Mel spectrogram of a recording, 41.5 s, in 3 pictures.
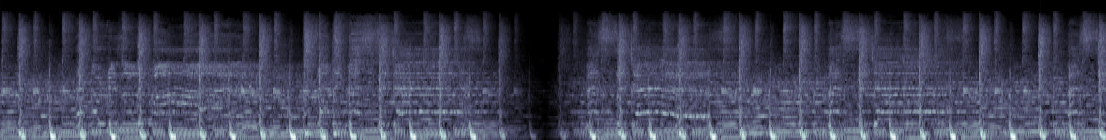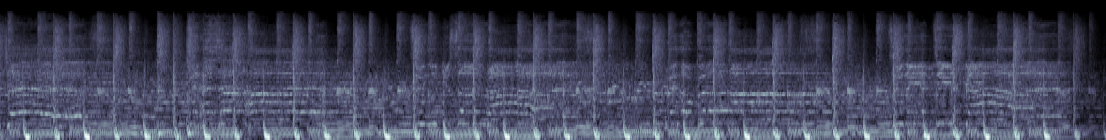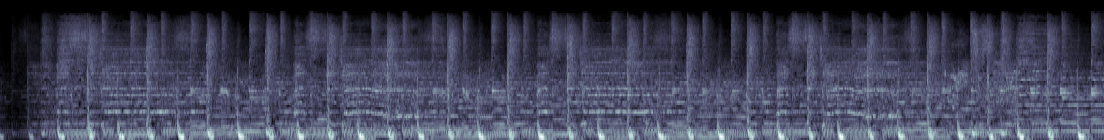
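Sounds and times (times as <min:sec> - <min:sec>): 
eighties drum loop at 160 bpm: 0:00.0 - 0:41.4.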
